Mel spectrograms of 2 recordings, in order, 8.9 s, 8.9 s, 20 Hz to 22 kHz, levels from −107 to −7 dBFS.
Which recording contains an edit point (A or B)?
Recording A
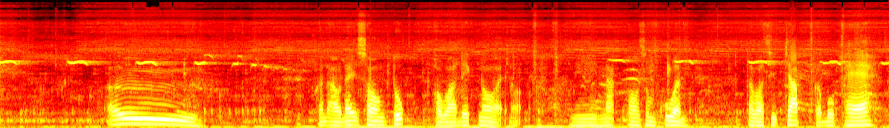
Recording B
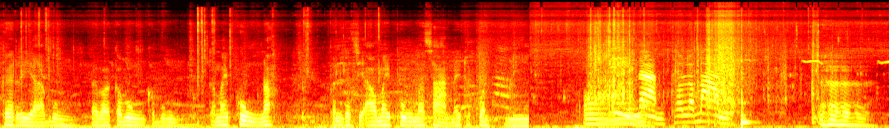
B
